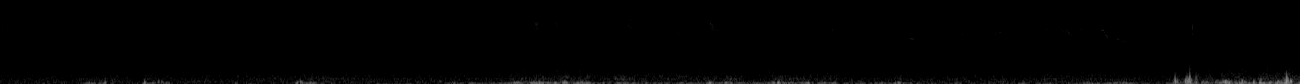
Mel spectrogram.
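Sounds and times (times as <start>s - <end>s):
small bird chirping: 6.6s - 11.9s.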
